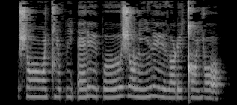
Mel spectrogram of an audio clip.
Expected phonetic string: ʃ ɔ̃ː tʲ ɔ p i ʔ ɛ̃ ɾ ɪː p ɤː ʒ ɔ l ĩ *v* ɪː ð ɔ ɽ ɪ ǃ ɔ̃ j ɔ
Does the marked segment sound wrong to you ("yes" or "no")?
yes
